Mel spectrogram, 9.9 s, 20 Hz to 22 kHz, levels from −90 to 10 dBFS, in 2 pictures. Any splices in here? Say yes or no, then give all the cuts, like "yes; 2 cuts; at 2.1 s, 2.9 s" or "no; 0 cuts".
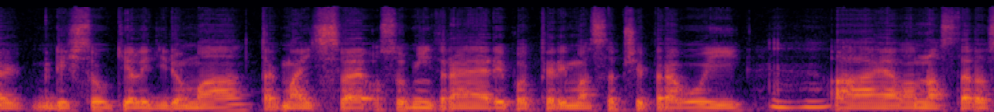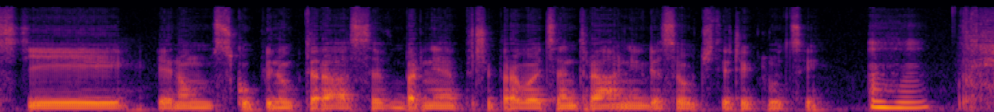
no; 0 cuts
